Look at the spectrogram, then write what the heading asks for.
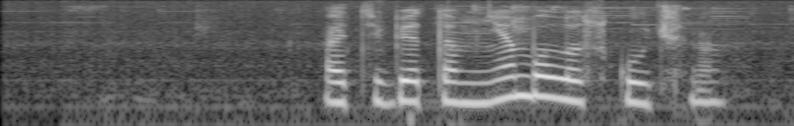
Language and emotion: Russian, neutral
